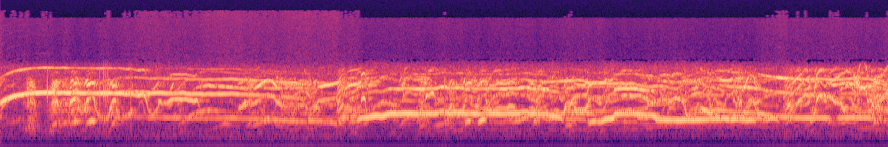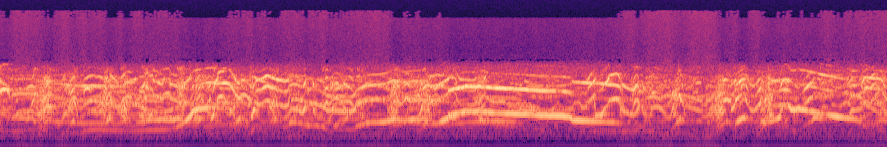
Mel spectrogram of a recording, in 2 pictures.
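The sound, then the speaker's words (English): A chorus of eastern coyotes howls continuously in the woods in January, during breeding season, overlapping wavering howls, yips and high screeching wails filling the whole stretch at steady loudness, with no talking. “As I looked out the window from the darkened room, studying the menacing silhouettes, the ominous stillness was suddenly shattered with bloodthirsty howls.”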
